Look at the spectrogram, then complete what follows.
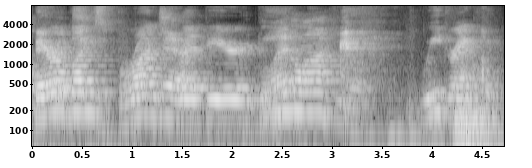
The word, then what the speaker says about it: Glenallachie: We drank the Glenallachie, which, please tell us if we are saying that right. Glenallachie. I think We it's that's it's right. Alahi. We know. No, it's Glenallachie. They really pronounce the Yeah, key.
